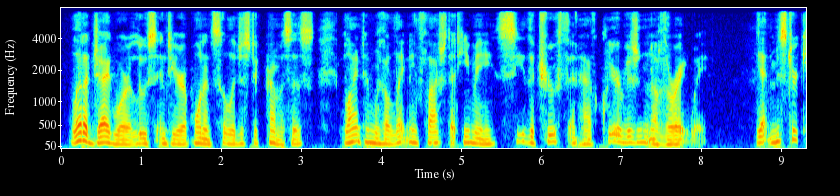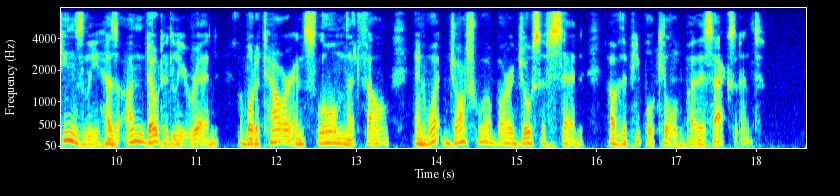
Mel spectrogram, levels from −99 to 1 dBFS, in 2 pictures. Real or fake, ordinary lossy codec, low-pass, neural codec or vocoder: fake; MP3, 64 kbps; 7.2 kHz; vocoder, 22.05 kHz, 80 mel bands, WaveNeXt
